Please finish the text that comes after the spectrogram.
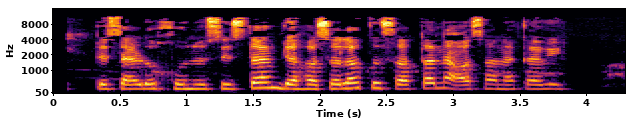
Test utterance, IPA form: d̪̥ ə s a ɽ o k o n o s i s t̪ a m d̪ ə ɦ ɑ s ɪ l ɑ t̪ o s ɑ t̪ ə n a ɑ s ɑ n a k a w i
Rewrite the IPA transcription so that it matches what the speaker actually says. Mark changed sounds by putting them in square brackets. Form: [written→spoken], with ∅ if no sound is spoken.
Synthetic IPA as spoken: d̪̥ ə s a ɽ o [k→x] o n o s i s t̪ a m d̪ ə ɦ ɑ s ɪ l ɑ t̪ o s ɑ t̪ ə n a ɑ s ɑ n a k a w i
